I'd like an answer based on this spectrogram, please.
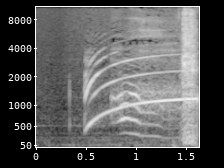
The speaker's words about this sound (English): Now the ambulance is coming.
